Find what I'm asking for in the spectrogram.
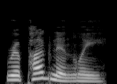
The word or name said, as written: repugnantly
